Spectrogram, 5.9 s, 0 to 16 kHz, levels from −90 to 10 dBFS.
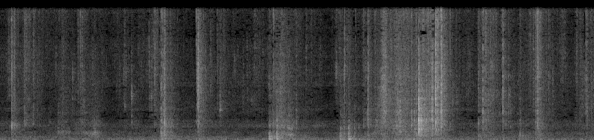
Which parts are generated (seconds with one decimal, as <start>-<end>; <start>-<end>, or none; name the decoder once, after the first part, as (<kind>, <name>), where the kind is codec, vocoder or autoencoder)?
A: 0.0-1.0 (vocoder, BigVGAN v2)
